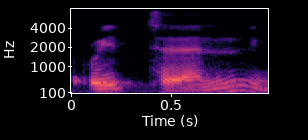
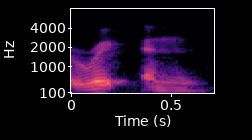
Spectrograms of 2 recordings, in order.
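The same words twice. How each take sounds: First: The t sound is clearly released. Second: The t sound is held in the throat.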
